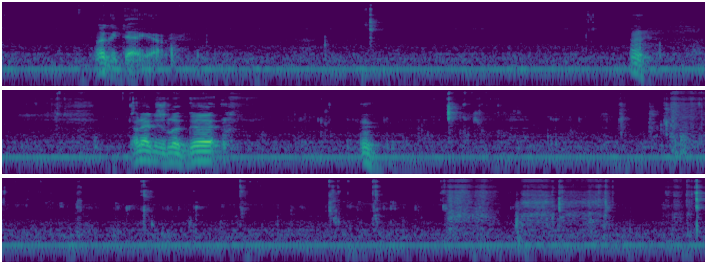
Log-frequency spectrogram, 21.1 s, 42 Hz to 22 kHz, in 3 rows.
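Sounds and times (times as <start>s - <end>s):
low steady hum: 0.0s - 21.0s
person chewing food: 5.8s - 8.4s, 9.4s - 21.0s.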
